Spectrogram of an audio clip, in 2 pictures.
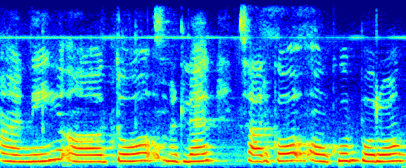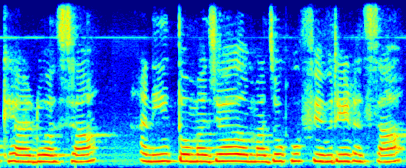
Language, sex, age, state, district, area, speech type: Goan Konkani, female, 18-30, Goa, Pernem, rural, spontaneous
